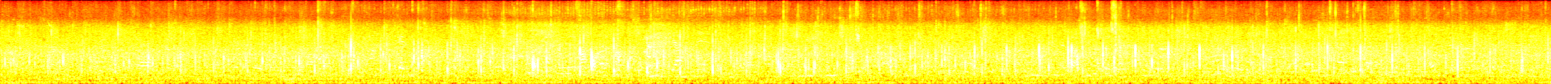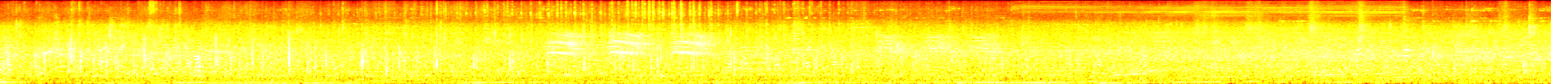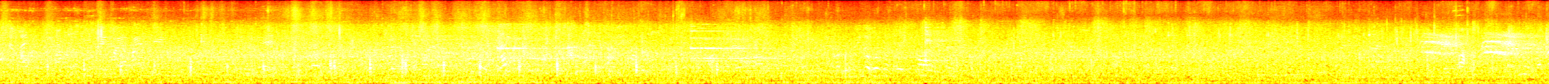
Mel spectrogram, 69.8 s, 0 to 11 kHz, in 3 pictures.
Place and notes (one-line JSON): {"title": "hilden, mittelstrasse, fussgängerzone", "description": "diverse schritte auf steingefliesstem boden, stimmen, einkaufstüten, ein fahrrad, eine krähe, kleines stundenläuten der reformationskirche, mittags\nsoundmap nrw:\nsocial ambiences/ listen to the people - in & outdoor nearfield recordings", "latitude": "51.17", "longitude": "6.94", "altitude": "58", "timezone": "GMT+1"}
